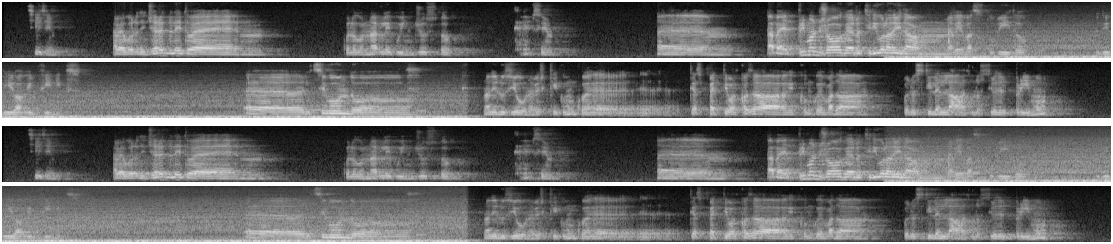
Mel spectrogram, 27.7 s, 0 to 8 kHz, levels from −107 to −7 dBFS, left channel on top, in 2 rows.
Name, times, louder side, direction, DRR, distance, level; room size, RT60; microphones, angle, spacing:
voice 1, 0.4-0.7 1.4-3.3 4.3-5.7 6.4-6.9 8.2-9.1 9.6-12.8 13.7-14.8 16.9-19.2 19.9-24.7 25.1-26.9, left 2 dB, 35° left, 9 dB, 2.1 m, -30 dB
sound 1, 11.0-19.7, right 1 dB, 70° right, 1.4 m, -29 dB
29.5 x 20.5 x 8.8 m, 0.83 s
head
